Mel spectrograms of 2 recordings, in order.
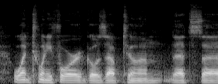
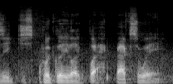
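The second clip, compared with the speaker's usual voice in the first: plain reading voice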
